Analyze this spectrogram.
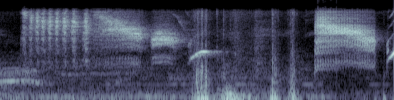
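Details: Common iora calling to lure other ioras into singing: harsh, buzzy broadband bursts with a sharp rising whistled sweep midway and another upward whistle at the end.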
